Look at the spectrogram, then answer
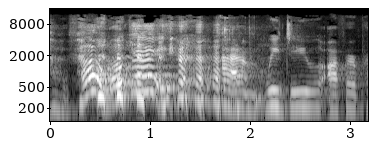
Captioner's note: laughs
